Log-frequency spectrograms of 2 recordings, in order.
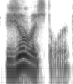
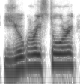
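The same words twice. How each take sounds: First: The middle syllable is dropped, said quickly. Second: Every syllable is pronounced fully and clearly. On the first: "especially when you speak very fast" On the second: "if you want to say Yuri story, that's fine"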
